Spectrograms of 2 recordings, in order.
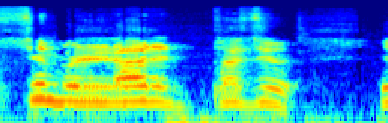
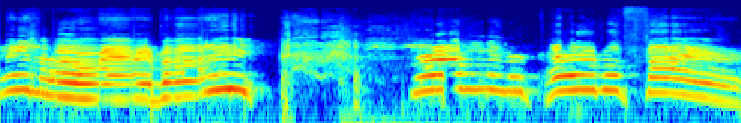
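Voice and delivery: pitched-up cartoon frog puppet voice; 7 semitones higher than usual. Asked to do it as Kermit the Frog, the speaker answers in Kermit the Frog voice. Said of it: "Now do it as Kermit the Frog".

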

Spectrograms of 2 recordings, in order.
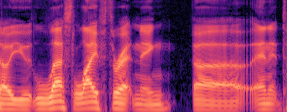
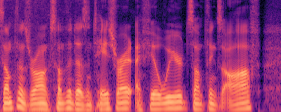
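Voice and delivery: ordinary talk, nothing marked

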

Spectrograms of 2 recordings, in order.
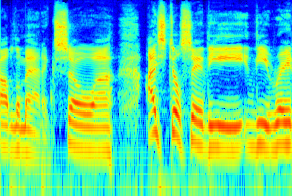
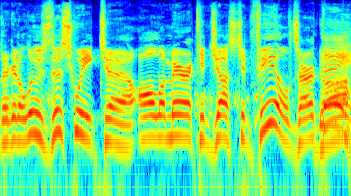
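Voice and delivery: loud, high-pitched, dripping mock-admiring sarcasm; 5 semitones higher, 5 dB louder than usual. Discussing football predictions with another speaker, sarcastic. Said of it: "Did you not sense the sarcasm flowing out of my mouth".

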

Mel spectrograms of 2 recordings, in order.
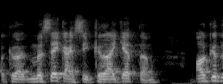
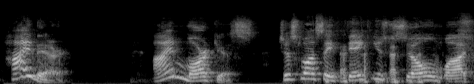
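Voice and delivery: fake polished, canned, sing-song, slow; 6 semitones higher than usual. Imitating people's pre-recorded office videos: imitating a fake, polished greeting. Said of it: "and it's very fake".

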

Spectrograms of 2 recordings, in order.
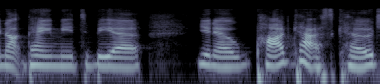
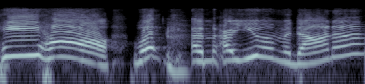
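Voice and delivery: put-on country bumpkin voice, higher and louder; 8 semitones higher, 8 dB louder than usual. Restarting the show's intro, playing a big country bumpkin character. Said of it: "I'll be a big country bumpkin character".

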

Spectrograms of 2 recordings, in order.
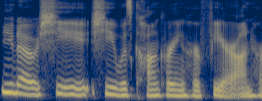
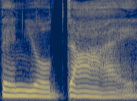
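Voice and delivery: mock-creepy, put-on creepy voice; 3 semitones lower than usual. A mother retells her child's jail game line: retelling a creepy line. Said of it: "she says creepily in my ear".

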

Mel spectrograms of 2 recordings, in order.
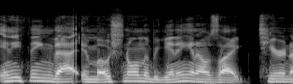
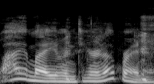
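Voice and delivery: usual speaking voice

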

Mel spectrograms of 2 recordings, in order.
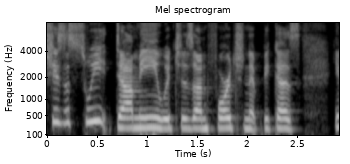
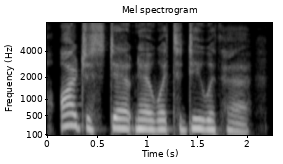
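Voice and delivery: rough Australian accent attempt; 3 semitones lower than usual. Recapping a TV episode, the speaker quotes Francesca, attempting her Australian accent. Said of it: "Let me try and do her Australian accent".

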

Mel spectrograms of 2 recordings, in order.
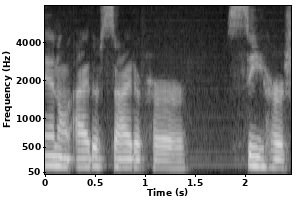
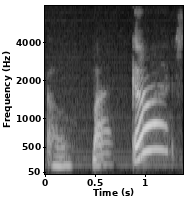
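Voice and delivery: high, slow, drawn-out awestruck gasp. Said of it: "And I was just like".

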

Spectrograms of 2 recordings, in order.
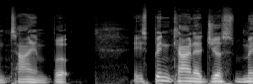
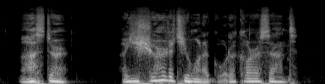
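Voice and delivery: exaggerated Irish accent, thicker than a real one. Mocking an audiobook narrator's Qui-Gon: over-the-top Irish Liam Neeson voice. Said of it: "Qui-Gon Jinn, Liam Neeson impressionist".

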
